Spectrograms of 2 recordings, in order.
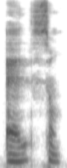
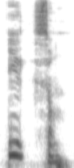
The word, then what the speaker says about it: ils sont: But also notice how we cannot pronounce the final T, and the N does not have an E following it. So the N is not pronounced, and O is nasalized.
